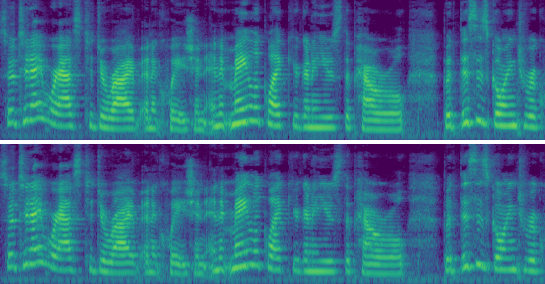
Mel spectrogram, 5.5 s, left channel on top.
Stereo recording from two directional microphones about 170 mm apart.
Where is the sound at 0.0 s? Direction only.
20° left (ahead or behind).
